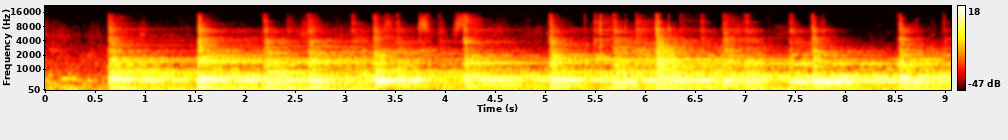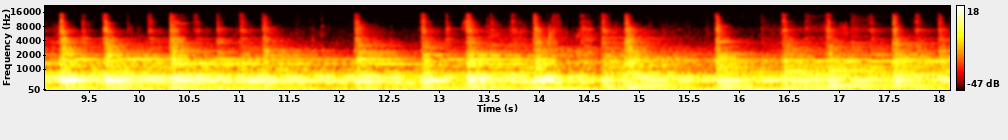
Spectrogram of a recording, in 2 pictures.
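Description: Solo acoustic guitar playing ringing chords with steady plucked strokes. It begins about a second in, after a brief quiet moment.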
